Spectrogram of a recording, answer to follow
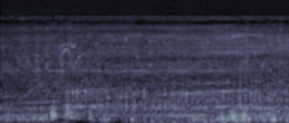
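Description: Faint outdoor background with soft, irregular low buffeting of wind on the microphone; no distinct event.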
